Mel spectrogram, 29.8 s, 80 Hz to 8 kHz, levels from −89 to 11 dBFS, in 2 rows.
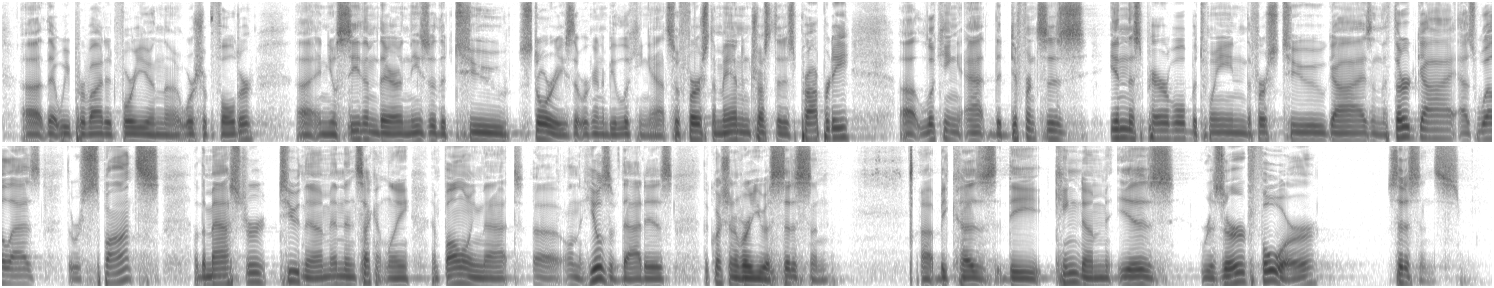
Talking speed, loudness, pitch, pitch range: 185 wpm, -25 LUFS, 115 Hz, 105-140 Hz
